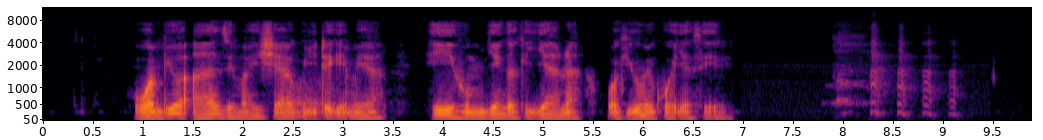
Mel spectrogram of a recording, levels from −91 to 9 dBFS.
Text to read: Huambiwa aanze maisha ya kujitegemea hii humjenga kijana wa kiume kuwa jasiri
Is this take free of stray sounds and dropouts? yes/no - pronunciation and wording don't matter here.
no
